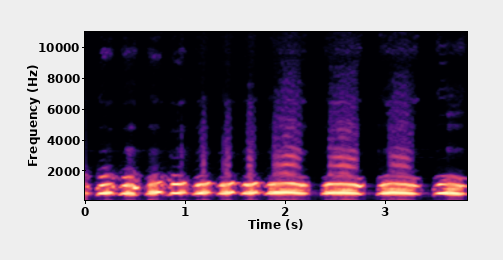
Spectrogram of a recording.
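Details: In winter, a hen calls just before laying an egg: a run of quick, throaty clucks about twice a second, then longer, drawn-out nasal notes.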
